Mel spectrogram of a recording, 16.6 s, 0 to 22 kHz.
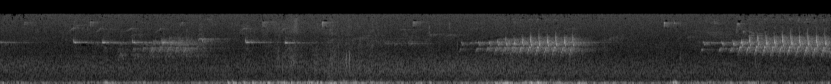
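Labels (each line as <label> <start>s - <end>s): A bird screams loudly with a high-pitched call outdoors. 1.9s - 5.5s
Wind blowing strongly. 5.4s - 9.1s
A bird screams loudly with a high-pitched call outdoors. 8.9s - 16.6s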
